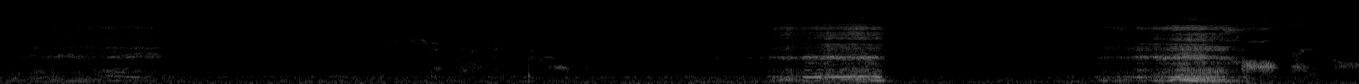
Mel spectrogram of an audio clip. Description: Her roommate snored so loud that the nurses actually heard it down the hall and arranged a relocation.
